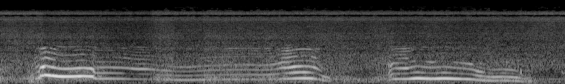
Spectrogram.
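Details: Unhappy Alaskan Malamute Tonka crying like a baby, giving three drawn-out tonal wails in quick succession, each rising slightly and then held before dropping away, in a quiet indoor setting.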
